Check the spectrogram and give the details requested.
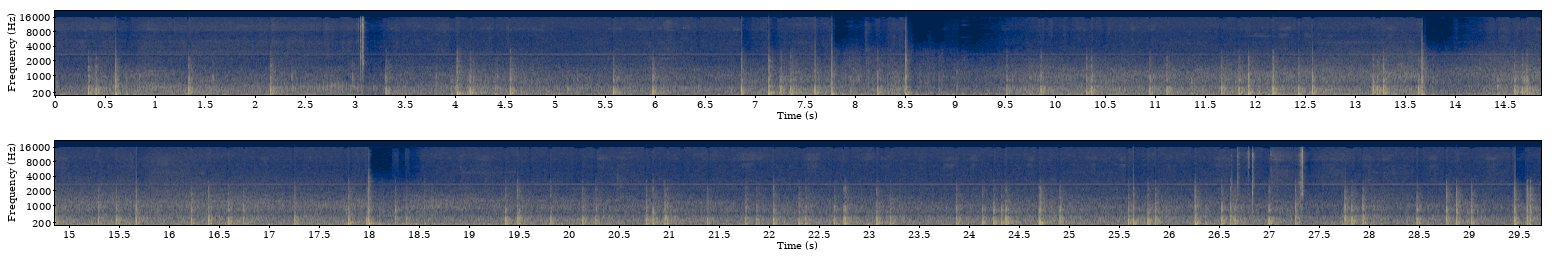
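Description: Aerial fireworks shells bursting in a fireworks finale: a rapid, near-continuous barrage of booms and cracks.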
